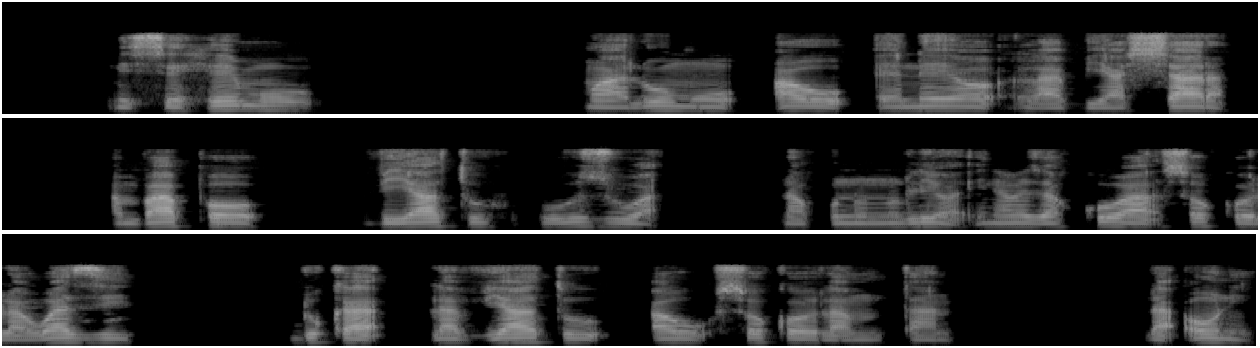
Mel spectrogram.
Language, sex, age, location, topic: Swahili, male, 18-24, Wajir, finance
